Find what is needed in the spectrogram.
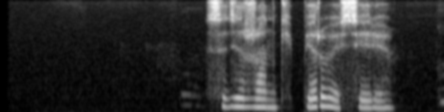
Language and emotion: Russian, neutral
